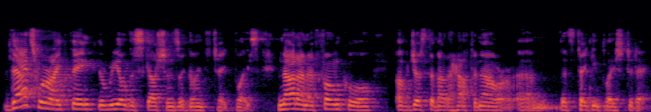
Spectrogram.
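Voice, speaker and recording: A man's voice: mid-range voice, moderate pace, few pauses, a bit bright. Emphatic male analyst in an echoey room. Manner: emphatic, opinionated, direct. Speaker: academic analyst, interview guest. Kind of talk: live news analysis, conversational. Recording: roomy echo, slightly muffled call audio.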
